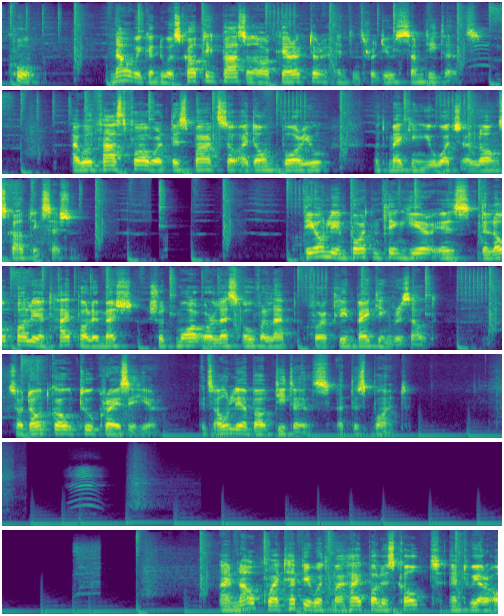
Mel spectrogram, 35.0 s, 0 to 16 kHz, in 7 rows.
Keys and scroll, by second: 2.0 Tab, 8.7 Delete, 8.8 Tab, 9.0 shift+f, 9.1 ctrl+z, 11.5 f, 13.0 f, 17.1 f, 17.6 f, 18.7 f, 20.6 f, 21.4 f, 22.5-24.9 typing, 25.9 f, 27.2 f, 28.3 shift+f, 29.1 shift+f, 31.0 f.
